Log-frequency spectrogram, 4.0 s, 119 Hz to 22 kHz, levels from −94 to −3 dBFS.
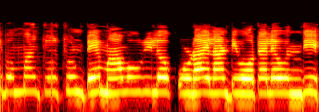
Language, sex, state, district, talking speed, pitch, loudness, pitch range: Telugu, male, Andhra Pradesh, Anantapur, 180 wpm, 290 Hz, -14 LUFS, 290-300 Hz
